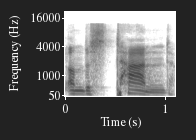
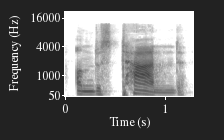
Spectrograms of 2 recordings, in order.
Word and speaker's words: understand: contrairement au nom composés les verbes composés on se focalise sur le deè élément le deuxè élément understand regardez understand vous voyez il y a l'accent secondaire là où on ne va pas s'attarder trop mais on s'attarde sur l'accent primaire understand understand ici aussi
